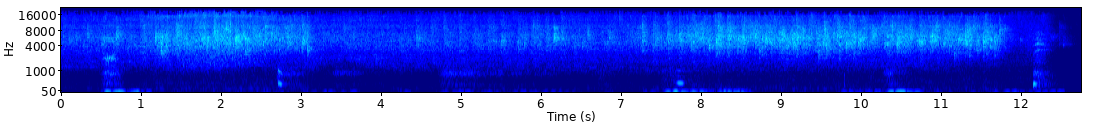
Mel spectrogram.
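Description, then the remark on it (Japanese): Shower water rinsing shampoo out of hair: a steady hiss of spraying water running throughout, broken by several soft thumps and splashes as the stream shifts, with no talking. “シャワーはおしまいです”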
